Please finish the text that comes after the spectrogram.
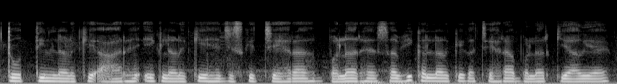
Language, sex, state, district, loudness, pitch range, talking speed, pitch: Hindi, male, Jharkhand, Deoghar, -15 LUFS, 135-150 Hz, 215 wpm, 140 Hz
